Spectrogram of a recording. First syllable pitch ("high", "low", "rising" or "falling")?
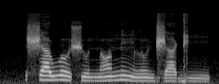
high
